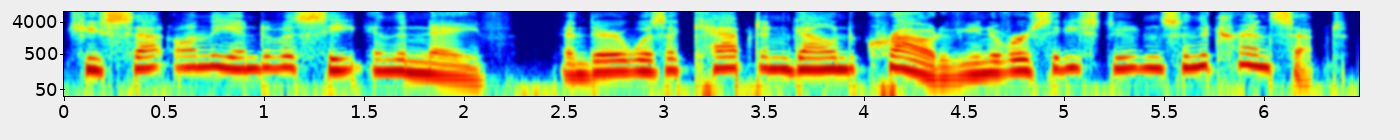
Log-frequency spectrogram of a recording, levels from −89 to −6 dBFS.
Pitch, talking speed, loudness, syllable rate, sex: 180 Hz, 230 wpm, -17 LUFS, 5.5 syllables/s, male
